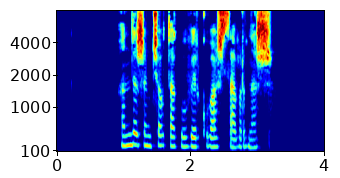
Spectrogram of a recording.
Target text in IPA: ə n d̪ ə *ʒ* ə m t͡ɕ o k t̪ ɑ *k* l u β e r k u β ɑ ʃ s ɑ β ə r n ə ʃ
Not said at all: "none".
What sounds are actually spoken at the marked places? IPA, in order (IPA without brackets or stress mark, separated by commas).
ʒ, k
